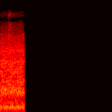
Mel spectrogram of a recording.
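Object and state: Nothing is struck.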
